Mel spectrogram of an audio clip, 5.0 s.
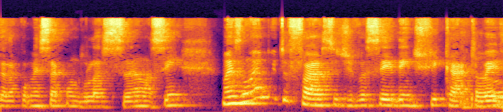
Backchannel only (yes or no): no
